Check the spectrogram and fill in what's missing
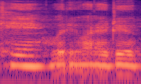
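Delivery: very soft, quick question; soft-spoken sweater. Retold or imitated. Sweater asking the son what he wants, softly. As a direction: ask gently in a small, quiet voice. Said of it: "He talks really softly like this".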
